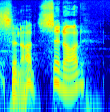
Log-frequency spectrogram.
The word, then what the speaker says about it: synod: These bodies are the Evangelical Lutheran Church in America, the ELCA, the Lutheran Church Missouri Synod, did I say that right? – Synod, the LCMS, and the Wisconsin Evangelical Lutheran Synod, the WELS.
